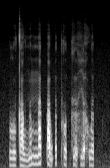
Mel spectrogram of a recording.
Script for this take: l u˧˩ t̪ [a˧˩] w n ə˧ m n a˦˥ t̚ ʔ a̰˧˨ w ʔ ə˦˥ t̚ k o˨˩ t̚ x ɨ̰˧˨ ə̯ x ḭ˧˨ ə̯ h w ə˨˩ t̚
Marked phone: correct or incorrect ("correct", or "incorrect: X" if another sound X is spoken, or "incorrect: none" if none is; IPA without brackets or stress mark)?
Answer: correct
